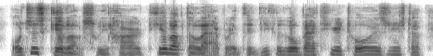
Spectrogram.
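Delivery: put-on old lady voice; old lady goblin. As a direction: coax like an old goblin woman. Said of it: "this old lady goblin".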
